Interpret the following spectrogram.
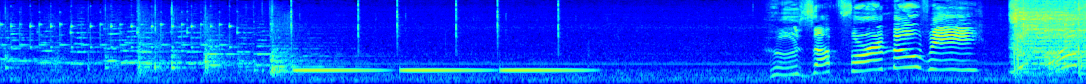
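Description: Cartoon sound effect of three identical beeps at one steady pitch, each about two-thirds of a second and fading, over light background music. Near the end a warbling voice is heard, then loud music bursts in suddenly.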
